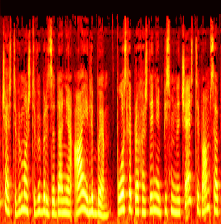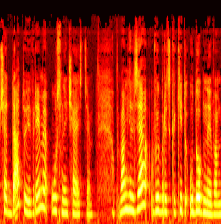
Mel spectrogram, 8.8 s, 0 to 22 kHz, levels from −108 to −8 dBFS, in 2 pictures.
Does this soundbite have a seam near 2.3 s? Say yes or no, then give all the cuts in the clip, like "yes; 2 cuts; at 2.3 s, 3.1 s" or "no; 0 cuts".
yes; 2 cuts; at 2.3 s, 6.7 s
